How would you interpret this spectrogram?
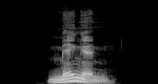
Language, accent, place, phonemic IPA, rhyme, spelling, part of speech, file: German, Germany, Berlin, /ˈmɛŋən/, -ɛŋən, Mengen, proper noun / noun, De-Mengen.ogg
- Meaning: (proper noun) a town in Baden-Württemberg, Germany; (noun) plural of Menge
